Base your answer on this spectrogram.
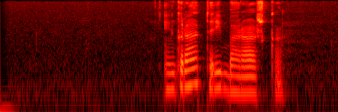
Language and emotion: Russian, neutral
